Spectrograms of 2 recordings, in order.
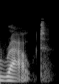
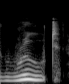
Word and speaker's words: route: One is root, like ROOT, which could be like excuse me, a tree root, or it can be cheer. Who are you rooting for? Root, and you don't have to say the T. Hold the T position. Root. Route 66. Could also be pronounced route, like how.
